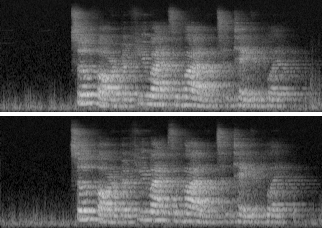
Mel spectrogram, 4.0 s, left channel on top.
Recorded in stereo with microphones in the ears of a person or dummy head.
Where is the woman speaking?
65° right (ahead or behind), 1.6 m; by 3.5 s 35° right (ahead or behind), 0.5 m.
